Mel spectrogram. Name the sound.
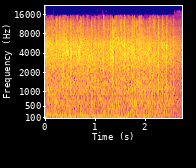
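fireworks exploding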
